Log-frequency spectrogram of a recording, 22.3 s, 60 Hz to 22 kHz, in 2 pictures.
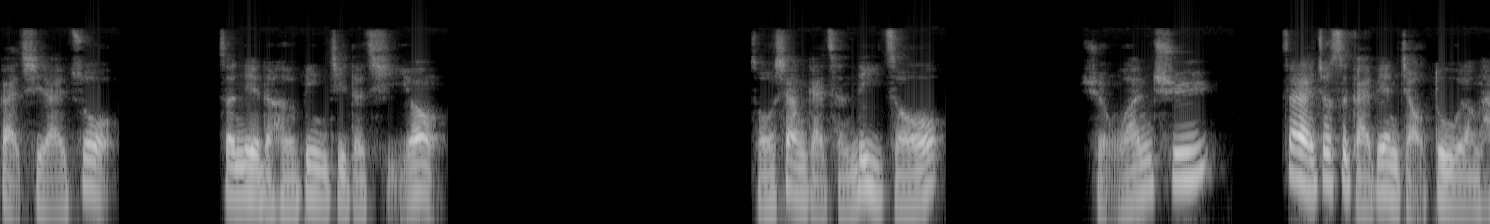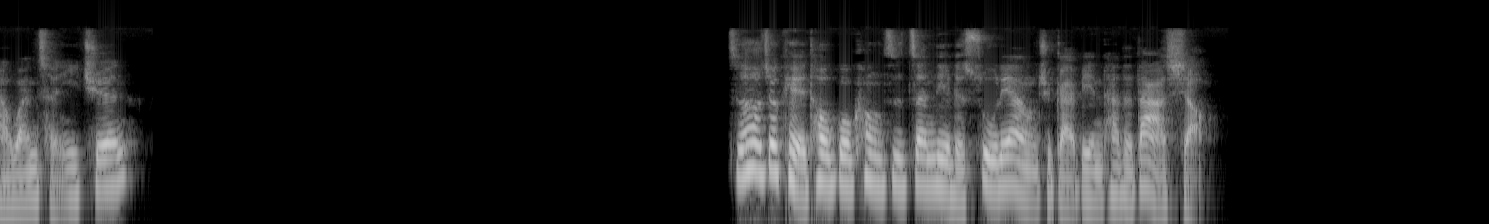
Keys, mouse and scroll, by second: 0.0 click, 3.2 click, 3.7-4.4 scroll down 8, 6.2-7.5 drag, 8.2 click, 11.2-12.9 drag, 16.0-16.4 scroll up 4, 16.8-17.6 scroll up 3, 17.6 click, 17.8 click, 18.0 click, 18.2 click, 18.5 click, 18.7 click, 19.0 click, 19.5-19.8 shift+middle drag.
